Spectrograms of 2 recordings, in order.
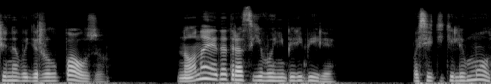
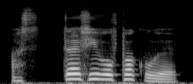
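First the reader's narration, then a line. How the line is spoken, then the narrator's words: Grumbled. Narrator (Russian): пробурчал бармен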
